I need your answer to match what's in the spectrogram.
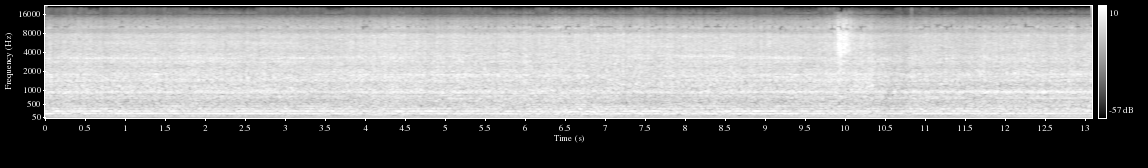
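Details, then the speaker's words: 2014 Craftsman T1600 lawn tractor mowing with blades engaged, after refitting the deck with a tighter belt; blade safety switch bypassed: steady, even drone with no slapping, squeal or bogging. Cuts much better. Normal mowing. "let's fire it up and see if it cuts better it's much better"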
